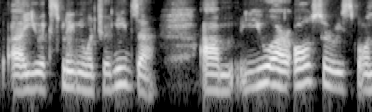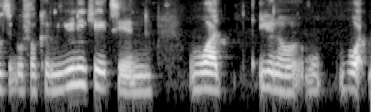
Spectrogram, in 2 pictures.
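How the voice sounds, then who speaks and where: A woman's voice: fairly low pitch, a little mellow. A woman with a Dominican accent, a healthcare worker, speaking earnestly as a guest on a radio talk show and checking in with "right?". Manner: earnest, explains with repeated "right?".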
